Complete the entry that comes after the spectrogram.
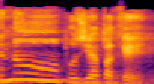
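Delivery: high, soft, drawn-out "no way"; dismissive disbelief. Acted. Old Sara doubts she can have a child, acted dismissive disbelief. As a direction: wave it off in a small, doubtful voice. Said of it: "ya así como que".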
